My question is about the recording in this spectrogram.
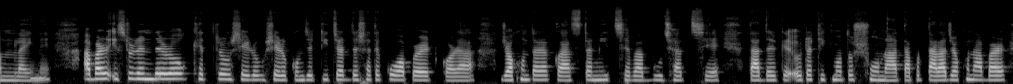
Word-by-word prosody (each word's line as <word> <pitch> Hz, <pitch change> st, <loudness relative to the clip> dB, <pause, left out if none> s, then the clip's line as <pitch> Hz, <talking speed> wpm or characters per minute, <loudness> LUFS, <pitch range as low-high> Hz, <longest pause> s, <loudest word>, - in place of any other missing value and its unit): অনলাইনে। 190 Hz, +7 st, -3 dB, 0.4 s
আবার 255 Hz, +1 st, +8 dB, 0.2 s
স্টুডেন্টদেরও 255 Hz, -1 st, +5 dB, 0.2 s
ক্ষেত্রেও 245 Hz, 0 st, -2 dB
সের 215 Hz, -2 st, -1 dB, 0.2 s
সেরকম 205 Hz, -1 st, -1 dB
যে 210 Hz, -, 0 dB
টিচারদের 215 Hz, -1 st, -2 dB
সাথে 215 Hz, 0 st, -4 dB
কো-অপারেট 200 Hz, -2 st, +2 dB
করা। 180 Hz, 0 st, +1 dB, 0.4 s
যখন 200 Hz, +3 st, +4 dB
তারা 210 Hz, 0 st, +2 dB
ক্লাসটা 190 Hz, +1 st, 0 dB
নিচ্ছে 210 Hz, +1 st, -5 dB
বা 195 Hz, -, +2 dB
বুঝাচ্ছে 200 Hz, -1 st, -5 dB, 0.4 s
তাদেরকে 200 Hz, +1 st, +2 dB
ওটা 220 Hz, +2 st, -1 dB
ঠিকমত 210 Hz, -1 st, -4 dB, 0.2 s
শোনা। 200 Hz, -4 st, 0 dB
তারপর 190 Hz, +2 st, -3 dB
তারা 195 Hz, 0 st, +6 dB
যখন 210 Hz, +3 st, -1 dB
আবার 205 Hz, 0 st, +4 dB
205 Hz, 150 wpm, -23 LUFS, 195-220 Hz, 0.4 s, আবার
